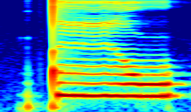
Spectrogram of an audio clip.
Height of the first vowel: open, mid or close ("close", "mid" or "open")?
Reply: close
